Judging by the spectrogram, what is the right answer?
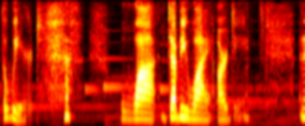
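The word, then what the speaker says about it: wyrd: It's called the weird.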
